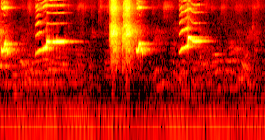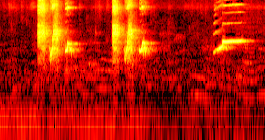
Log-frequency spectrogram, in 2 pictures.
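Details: Drongo female call meant to draw in a male, played as a trapping lure: rising whistled notes alternating with harsh broadband squawking bursts in clusters of two or three, separated by quiet gaps, over a faint low hum.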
